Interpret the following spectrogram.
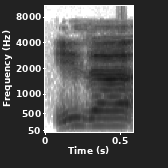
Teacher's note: Idza ada zal berharokat fathah diikuti alif, namanya bacaan matobi'i. Dibaca panjang, panjang bacaannya 1 alif, 2 harokat.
